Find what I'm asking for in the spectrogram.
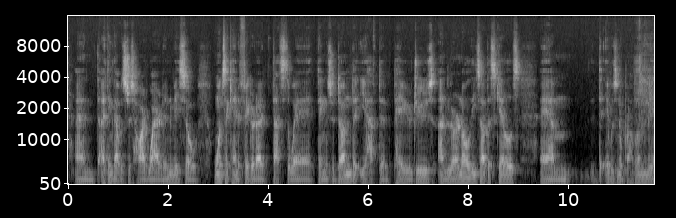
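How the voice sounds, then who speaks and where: A man with a Northern Irish accent speaks in a very deep, low voice with monotone, flat intonation. His pace is moderate, and audible room echo surrounds him. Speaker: professional wrestler. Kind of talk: interview.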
